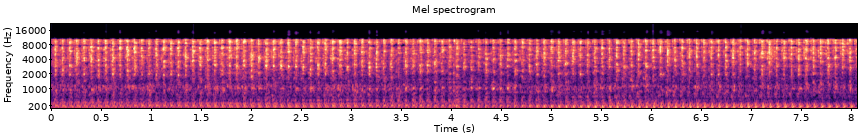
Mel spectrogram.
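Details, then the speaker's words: John Deere lawn tractor idling with muffler removed (owner suspected the muffler, not the motor, caused the earlier problem): sharp, even, very loud exhaust popping about three and a half beats a second; loud exhaust, no muffler. "I'd like to have a mudding tractor sounding like that we got hits loud and it's just idle and this is an idle"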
